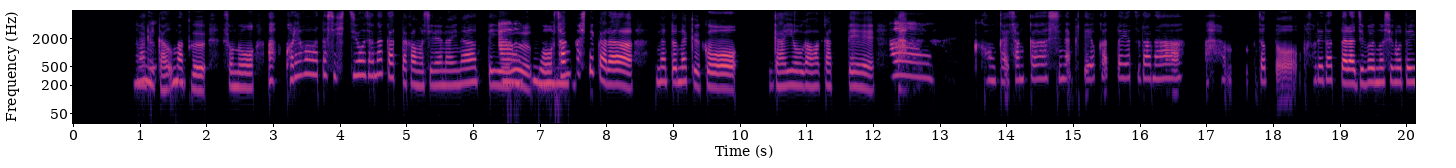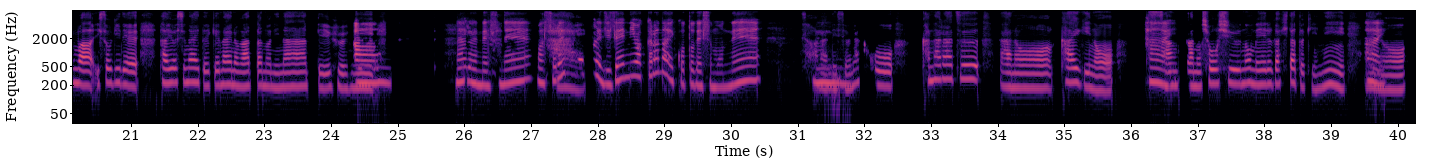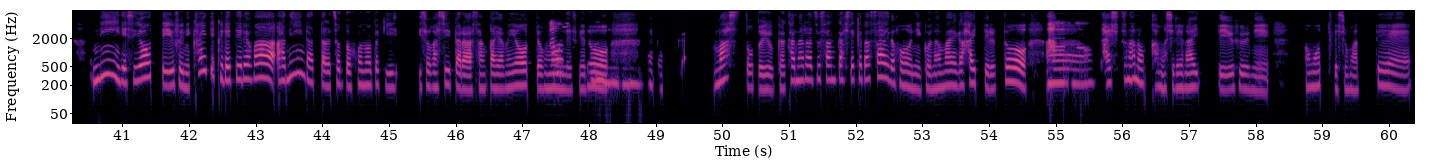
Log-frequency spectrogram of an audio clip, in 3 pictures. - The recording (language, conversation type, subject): Japanese, advice, 会議が長引いて自分の仕事が進まないのですが、どうすれば改善できますか？
- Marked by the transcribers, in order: other background noise; tapping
